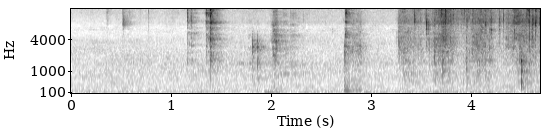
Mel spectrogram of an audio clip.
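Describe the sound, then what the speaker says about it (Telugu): Dried red chillies fry in a spoonful of oil while being stirred for a prawn-shell spice powder, with irregular scraping and clinking of a spoon against the pan over a faint sizzle, growing busier toward the end. "ఎండుమిర్చి మాడకుండా బాగా వేపుకోవాలి కలుపుకుంటూ"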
